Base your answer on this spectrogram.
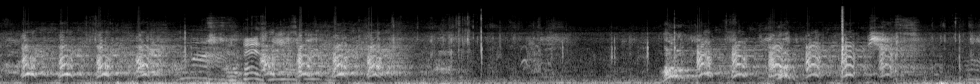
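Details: Neapolitan Mastiff working to guard his owner against multiple agitators. Deep, forceful barks repeat roughly three per second in uneven bursts, with a quieter stretch midway and human speech alongside.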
